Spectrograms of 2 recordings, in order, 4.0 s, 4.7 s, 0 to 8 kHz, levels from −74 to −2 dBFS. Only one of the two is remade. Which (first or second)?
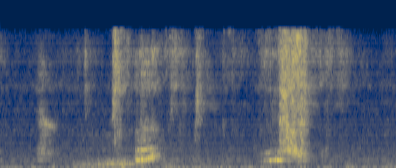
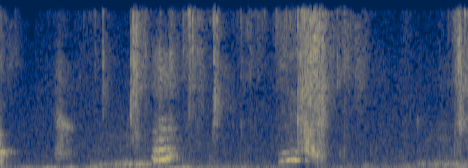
first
